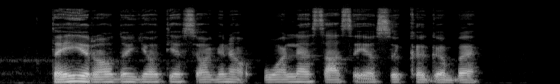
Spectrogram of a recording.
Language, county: Lithuanian, Vilnius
